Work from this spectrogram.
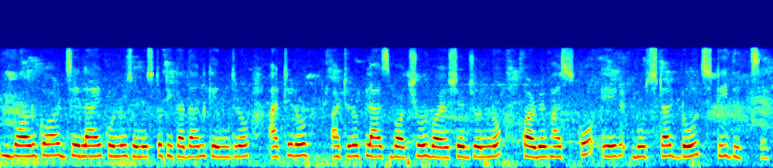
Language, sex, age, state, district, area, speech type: Bengali, female, 60+, West Bengal, Purba Bardhaman, rural, read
